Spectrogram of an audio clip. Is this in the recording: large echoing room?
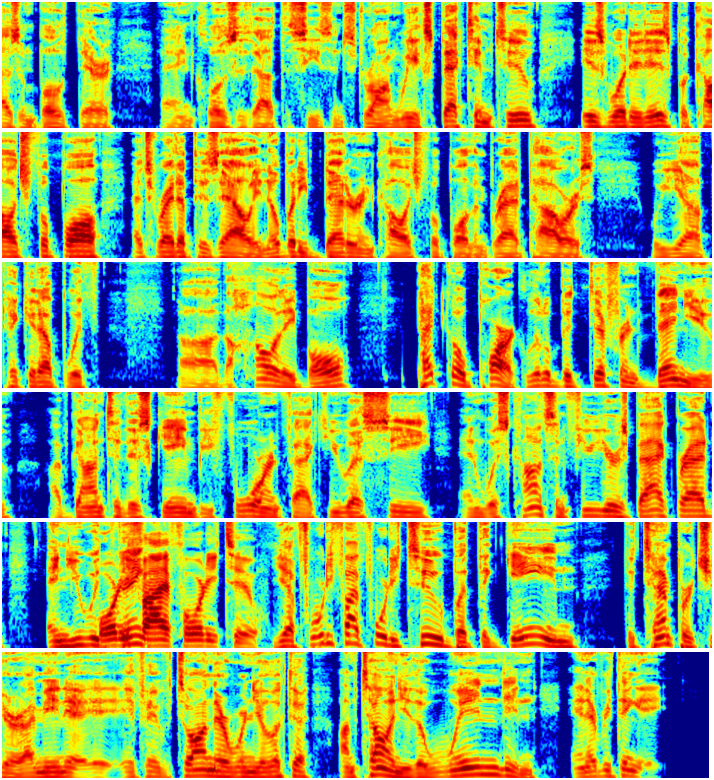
no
